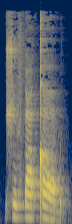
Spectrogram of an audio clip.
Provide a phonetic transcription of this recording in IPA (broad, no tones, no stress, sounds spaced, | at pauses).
ʃ y v ɗ æ ǃ ɛ b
